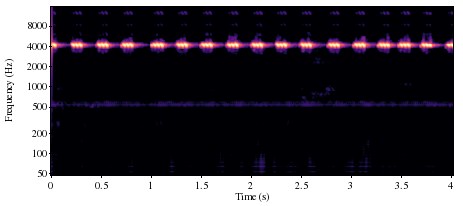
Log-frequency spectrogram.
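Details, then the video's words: Cricket chirping, offered as a sound to drive away rats: steady high-pitched pulsed chirps repeating about four times per second, evenly spaced, with a faint steady low hum underneath. "suara jangkrik pengusir tikus"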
